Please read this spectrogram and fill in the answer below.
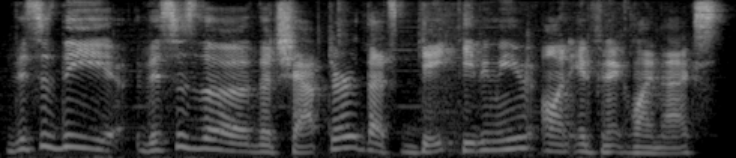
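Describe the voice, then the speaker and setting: A man's voice: a little high, lively intonation, moderate pace, sharp tone, faint music behind. A man giving casual, exclamatory commentary while he plays a video game on a livestream. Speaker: speedrunner streamer playing and commenting.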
